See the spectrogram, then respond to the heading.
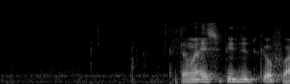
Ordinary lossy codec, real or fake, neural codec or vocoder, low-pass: Opus, 32 kbps; real; none; 7.2 kHz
